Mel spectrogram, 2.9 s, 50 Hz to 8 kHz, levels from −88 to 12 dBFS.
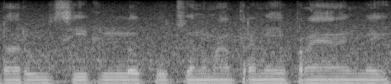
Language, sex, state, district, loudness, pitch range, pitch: Telugu, male, Andhra Pradesh, Chittoor, -17 LUFS, 105-110 Hz, 105 Hz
